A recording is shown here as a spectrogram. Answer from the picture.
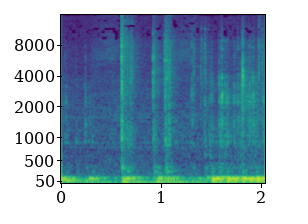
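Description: Computer keyboard keys pressed in a handful of short, irregularly spaced clicks as a line of code is edited, over a steady low hum.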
